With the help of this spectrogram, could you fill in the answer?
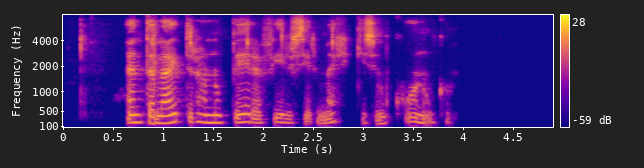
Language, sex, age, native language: Icelandic, female, 40-49, Icelandic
